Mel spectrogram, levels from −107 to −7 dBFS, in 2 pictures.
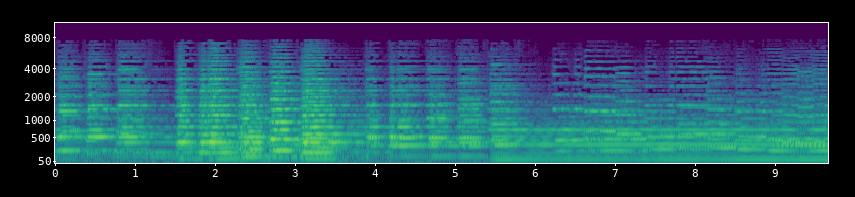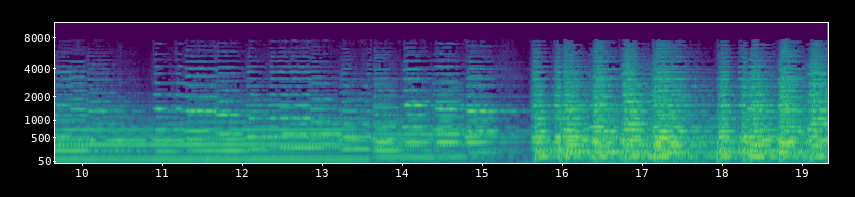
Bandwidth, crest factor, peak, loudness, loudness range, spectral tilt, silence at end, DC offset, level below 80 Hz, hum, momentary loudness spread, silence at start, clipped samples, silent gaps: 7.8 kHz; 18 dB; -14 dBFS; -33 LUFS; 9 LU; -6.5 dB/octave; 0 s; under 0.1%; -56 dBFS; none; 11 LU; 0 s; under 0.1%; none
